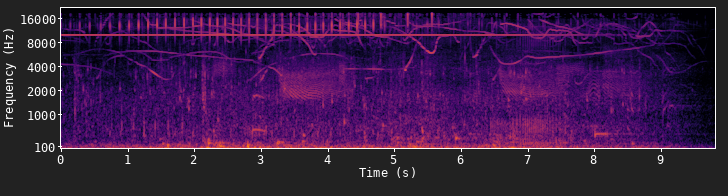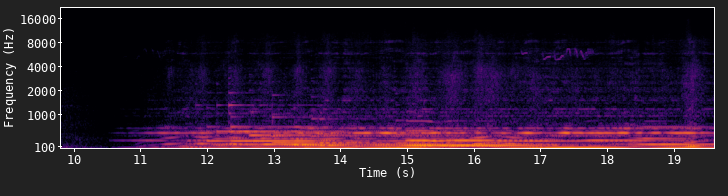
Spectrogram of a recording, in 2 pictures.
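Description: Underwater dolphin sounds: high, sweeping whistles over a dense crackle of clicks, then a shift to lower, droning tonal calls with a hollow, watery background. No voices.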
